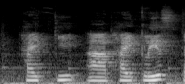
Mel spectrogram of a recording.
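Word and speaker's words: Tigris: ไทกริสกับยูเฟติส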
